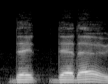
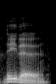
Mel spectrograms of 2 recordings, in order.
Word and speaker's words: Dedeaux: Okay, you know how it's EAUX, the Cajun. O. Dedeaux. DEDEAUX. Go ahead and throw it out there, Mike. Pronounce that one for me. Rod DEDEAUX. So I'd say Dedeaux. Dido, yeah.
